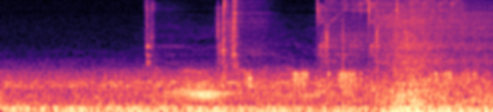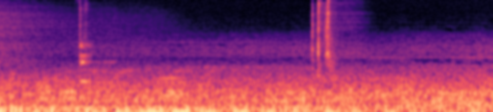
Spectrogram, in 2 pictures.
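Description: Menu selections beep and click sharply.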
